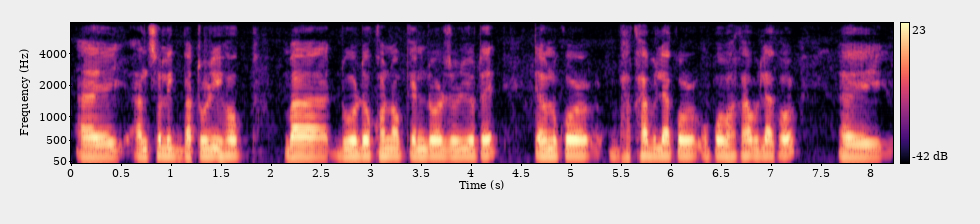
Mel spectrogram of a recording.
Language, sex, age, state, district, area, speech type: Assamese, male, 60+, Assam, Dibrugarh, rural, spontaneous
